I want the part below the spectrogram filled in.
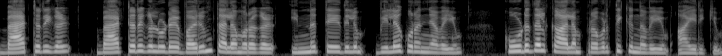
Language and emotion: Malayalam, neutral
